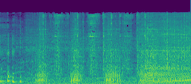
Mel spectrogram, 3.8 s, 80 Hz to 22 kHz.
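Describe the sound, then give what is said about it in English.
A Husqvarna 550 chainsaw, a medium-sized ground saw, runs, revving in uneven bursts before settling into a steady, loud high-pitched whine toward the end. “This is a 550, Husky 550. It's a nice little medium-sized ground saw.”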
